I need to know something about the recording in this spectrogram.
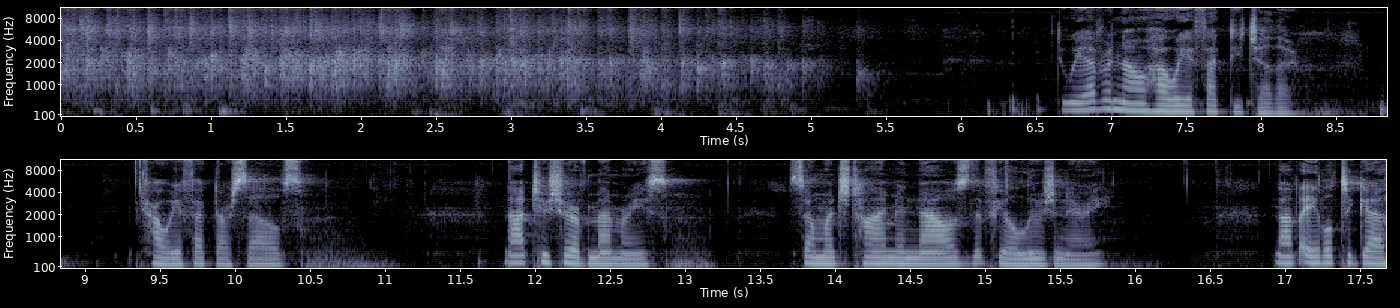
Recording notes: This is the earliest known recording of the Kzoo Poetry Slam at Kraftbrau Brewery.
